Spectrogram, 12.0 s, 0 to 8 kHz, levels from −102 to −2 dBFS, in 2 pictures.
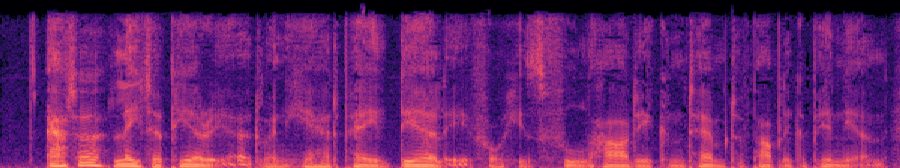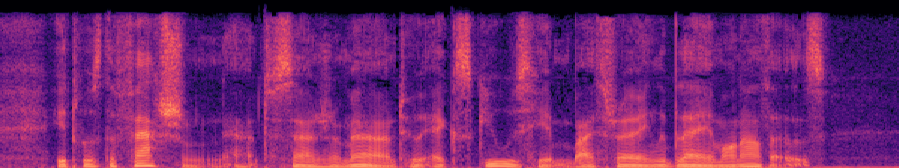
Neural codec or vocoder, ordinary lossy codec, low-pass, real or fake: none; AAC, 48 kbps; 7.2 kHz; real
